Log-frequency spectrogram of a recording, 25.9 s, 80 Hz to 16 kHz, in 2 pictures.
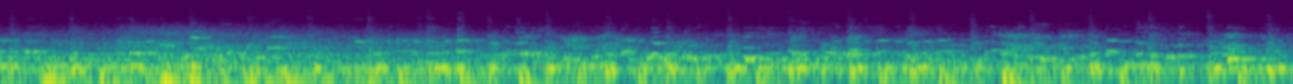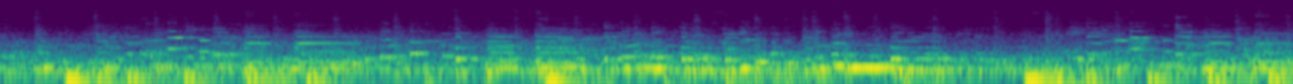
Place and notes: Theatre Cafe, Malvern, UK - Theatre Cafe
A long real time recording experience. I am in the large cafe of the theatre late on a cold afternoon. On the left a girl behind the counter is busy, in front two ladies talk and a man carries glasses to lay tables on the right. Various people pass by. Eventually I finish my cake and coffee and walk over to watch a video with music then out into the street where a busker plays a recorder. Finally I walk down an alley to the car park followed by a woman pushing a noisey shopping trolley.
MixPre 6 II with two Sennheiser MKH 8020s in a rucksack.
